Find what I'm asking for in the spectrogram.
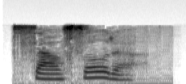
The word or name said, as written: salsoda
